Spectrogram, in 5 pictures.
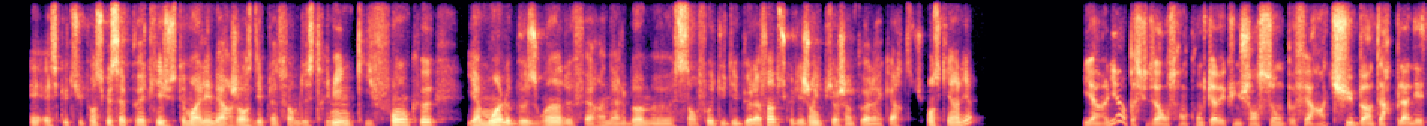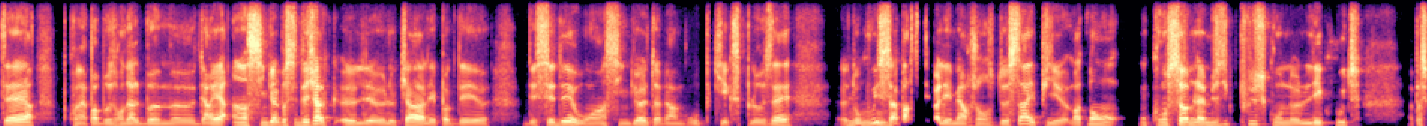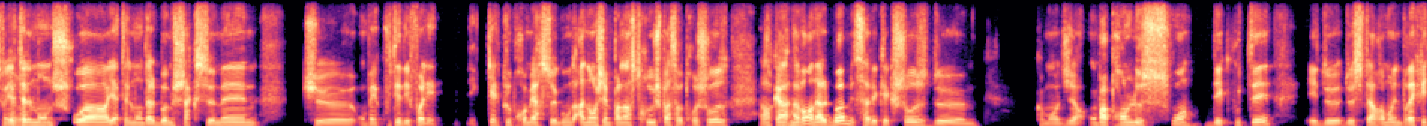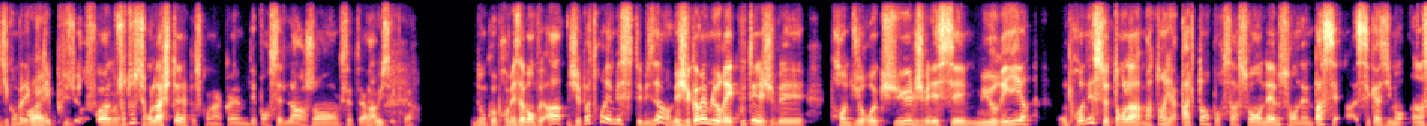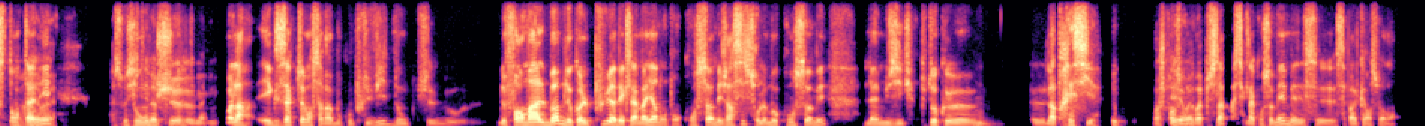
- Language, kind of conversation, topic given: French, podcast, Pourquoi préfères-tu écouter un album plutôt qu’une playlist, ou l’inverse ?
- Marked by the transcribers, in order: stressed: "un"; other background noise; stressed: "soin"; stressed: "l'apprécier"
